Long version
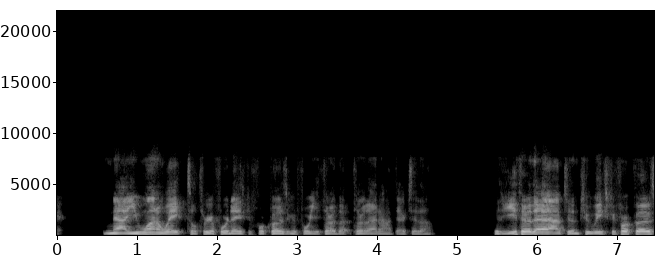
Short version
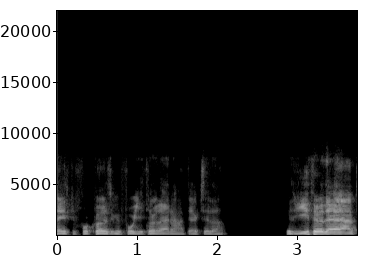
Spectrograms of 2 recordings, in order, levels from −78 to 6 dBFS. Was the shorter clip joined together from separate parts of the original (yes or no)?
yes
